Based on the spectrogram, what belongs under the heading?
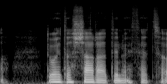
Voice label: "siarad", Welsh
